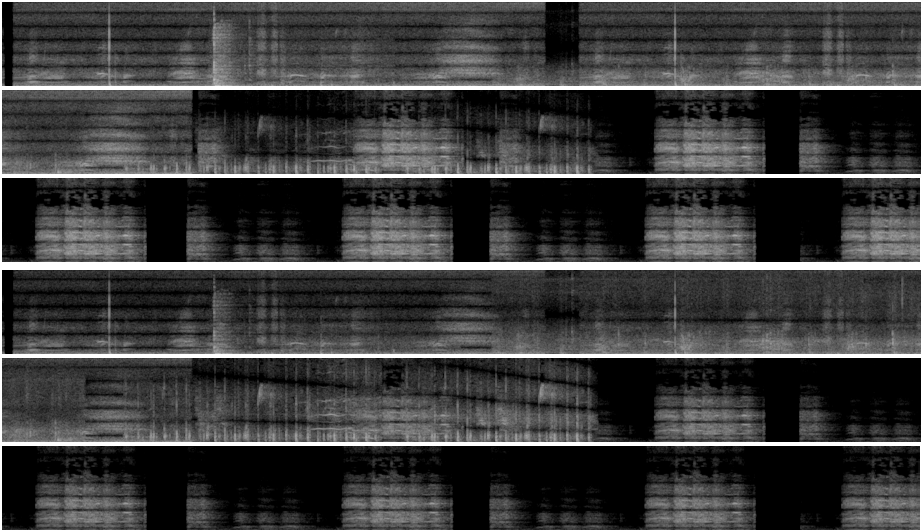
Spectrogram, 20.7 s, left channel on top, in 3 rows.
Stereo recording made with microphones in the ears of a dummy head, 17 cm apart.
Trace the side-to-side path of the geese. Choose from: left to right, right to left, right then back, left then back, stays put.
stays put.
